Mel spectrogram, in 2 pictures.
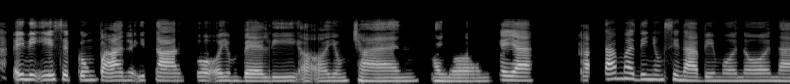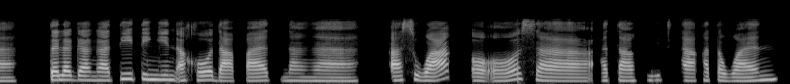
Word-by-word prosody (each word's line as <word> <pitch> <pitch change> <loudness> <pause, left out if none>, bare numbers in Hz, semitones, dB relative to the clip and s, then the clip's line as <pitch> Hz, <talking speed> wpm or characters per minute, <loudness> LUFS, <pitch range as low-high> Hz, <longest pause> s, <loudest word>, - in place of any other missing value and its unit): iniisip 225 -1 +2
kung 200 0 0
paano 185 -1 +2
itago 180 -1 0
o 175 - +1
yung 175 -1 -5
belly 170 +1 0
oo - - -3
yung 165 +1 -4
tiyan 160 -1 0 0.2
ayun. 155 -1 -1
Kaya 195 -3 +5 0.8
tama 260 +2 +3
din 230 -1 -1
yung 220 - -4
sinabi 180 -6 +1
mo 170 0 -4
no? 170 0 -2
Na 165 -1 -2 0.3
talaga 205 0 +4
nga 195 0 +2
titingin 225 -3 +1
ako 195 +2 +2
dapat 170 +2 +2
ng 170 -1 -5
ah, 165 +3 -1
swak 185 -4 +3 0.2
oo 175 +6 +1
sa 200 -7 0 0.4
at, 180 +2 -6
ah, 175 -1 +2
fit 200 0 -11 0.2
sa 175 -1 +1
katawan. 180 +3 0
180 Hz, 130 wpm, -23 LUFS, 170-200 Hz, 0.8 s, Kaya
